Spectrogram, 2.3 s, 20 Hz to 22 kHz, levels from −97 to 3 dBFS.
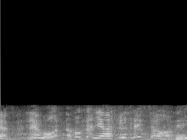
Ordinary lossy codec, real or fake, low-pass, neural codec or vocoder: AAC, 24 kbps; fake; 5.4 kHz; codec, 16 kHz, 2 kbps, FunCodec, trained on LibriTTS, 25 frames a second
